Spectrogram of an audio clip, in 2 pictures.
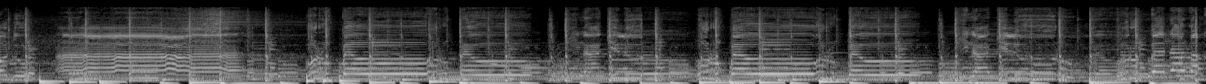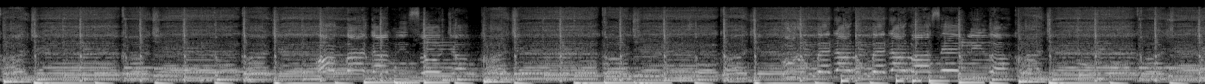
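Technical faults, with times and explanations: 6.42 s, 11.97 s and 20.61 s, CD skip: the laser jumps to a different turn of the disc's spiral, so playback briefly mutes, for a few milliseconds at 6.42 and 20.61 s and about 10 ms at 11.97 s, then resumes elsewhere. Each is heard as a tick and an abrupt jump in the audio.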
